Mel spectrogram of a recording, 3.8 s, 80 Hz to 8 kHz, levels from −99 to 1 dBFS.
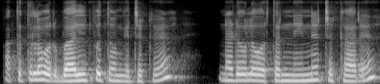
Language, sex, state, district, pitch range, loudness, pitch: Tamil, female, Tamil Nadu, Nilgiris, 200-235 Hz, -19 LUFS, 215 Hz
